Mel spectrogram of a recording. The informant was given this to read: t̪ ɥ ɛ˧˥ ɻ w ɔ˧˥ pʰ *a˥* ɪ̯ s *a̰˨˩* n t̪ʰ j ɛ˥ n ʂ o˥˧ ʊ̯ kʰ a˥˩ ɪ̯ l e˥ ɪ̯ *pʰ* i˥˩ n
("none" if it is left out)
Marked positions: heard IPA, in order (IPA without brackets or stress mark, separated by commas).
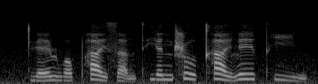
a˥˩, a̰˨˩, t̪ʰ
